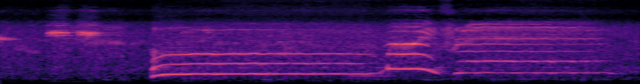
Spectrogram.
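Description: A woman singing a Telugu song unaccompanied, holding long notes: one held for about two seconds, then a brief higher note that slides down, then another long held note.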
